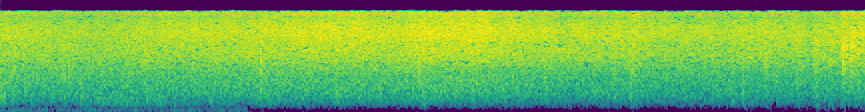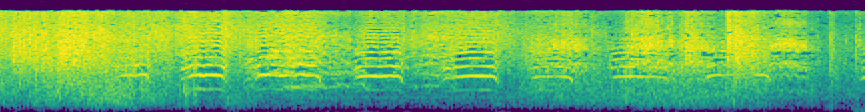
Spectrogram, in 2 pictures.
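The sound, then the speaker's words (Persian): A raging river roars with a steady, dense rush of water throughout, and repeated horse whinnies cut through the torrent in the second half. “رودخانه بد جوری خروشید.”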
